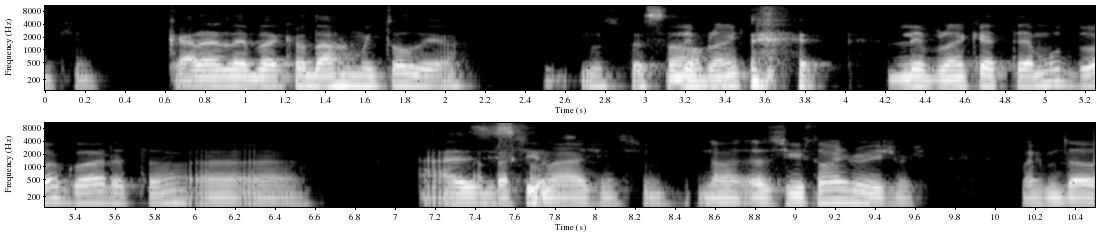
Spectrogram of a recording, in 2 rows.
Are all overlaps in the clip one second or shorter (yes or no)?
yes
